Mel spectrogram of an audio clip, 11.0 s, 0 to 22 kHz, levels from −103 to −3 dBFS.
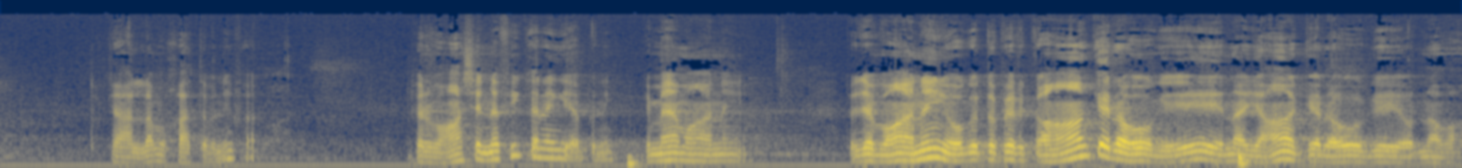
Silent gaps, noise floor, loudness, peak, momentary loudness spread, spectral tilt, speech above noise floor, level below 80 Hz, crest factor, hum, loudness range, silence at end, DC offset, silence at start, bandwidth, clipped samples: none; -47 dBFS; -19 LUFS; 0 dBFS; 17 LU; -5 dB/octave; 28 dB; -42 dBFS; 20 dB; none; 10 LU; 0 s; under 0.1%; 0.85 s; 16.5 kHz; under 0.1%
